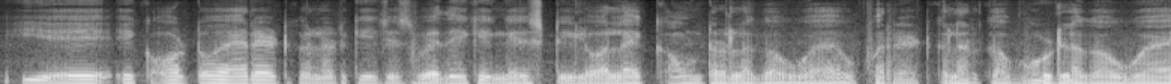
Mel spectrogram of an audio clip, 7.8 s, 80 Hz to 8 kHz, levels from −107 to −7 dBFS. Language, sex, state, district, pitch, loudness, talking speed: Hindi, male, Jharkhand, Sahebganj, 120 Hz, -23 LUFS, 185 wpm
